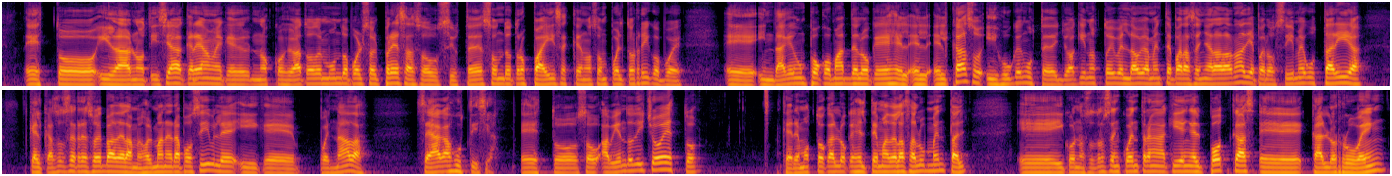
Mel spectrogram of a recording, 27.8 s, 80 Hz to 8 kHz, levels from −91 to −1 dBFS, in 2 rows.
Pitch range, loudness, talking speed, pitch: 120-145 Hz, -20 LUFS, 225 wpm, 135 Hz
